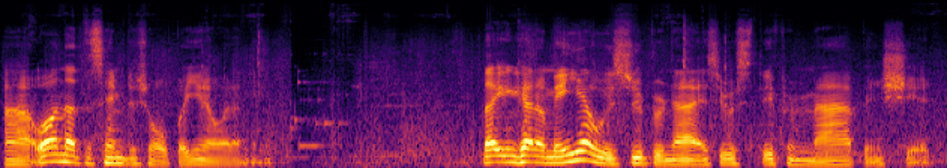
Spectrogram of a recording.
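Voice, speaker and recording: A man's voice: lowish voice, expressive, fast talker, a little hiss or hum. A man giving casual, offhand live game commentary, swearing and muttering to himself as he plays. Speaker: game streamer.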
